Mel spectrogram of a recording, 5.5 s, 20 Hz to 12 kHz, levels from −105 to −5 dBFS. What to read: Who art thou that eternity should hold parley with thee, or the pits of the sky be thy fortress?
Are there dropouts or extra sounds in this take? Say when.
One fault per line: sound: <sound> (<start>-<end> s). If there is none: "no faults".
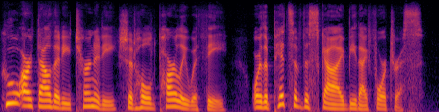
no faults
